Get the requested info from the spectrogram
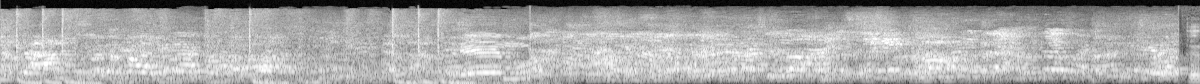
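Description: Crowd chatter with several voices overlapping, over music with a regular deep bass beat that stops about three seconds in.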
